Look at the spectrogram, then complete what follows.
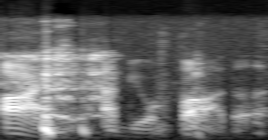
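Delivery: resonant voice ringing with a big echo. Showing how the line would sound with an echoey voice: echoey Darth Vader voice. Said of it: "If I had a echoey voice".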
